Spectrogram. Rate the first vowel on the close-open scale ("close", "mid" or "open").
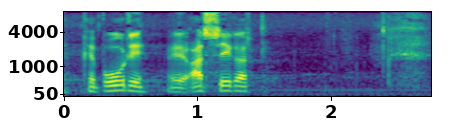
open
